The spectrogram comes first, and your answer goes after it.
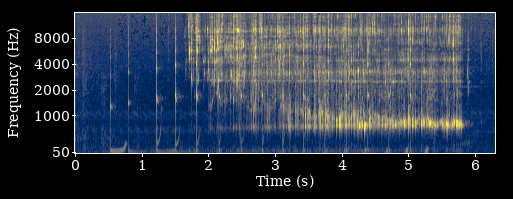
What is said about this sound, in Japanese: やっぱワインの注ぐ音がいいですね。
